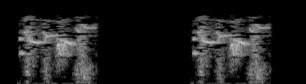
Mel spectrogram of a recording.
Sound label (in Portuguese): canto bicudo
